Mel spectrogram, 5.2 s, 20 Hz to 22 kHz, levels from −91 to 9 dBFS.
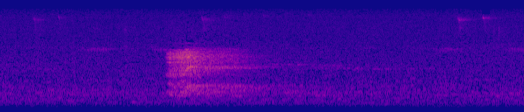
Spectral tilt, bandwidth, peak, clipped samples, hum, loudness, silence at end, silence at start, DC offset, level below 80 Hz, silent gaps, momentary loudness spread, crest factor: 3 dB/octave; 16 kHz; -26 dBFS; under 0.1%; none; -45 LUFS; 0 s; 0 s; under 0.1%; under -90 dBFS; none; 21 LU; 26 dB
